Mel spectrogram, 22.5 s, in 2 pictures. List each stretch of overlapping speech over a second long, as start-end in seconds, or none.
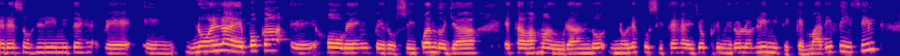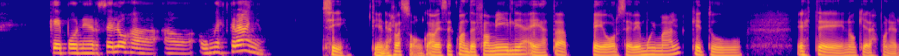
none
